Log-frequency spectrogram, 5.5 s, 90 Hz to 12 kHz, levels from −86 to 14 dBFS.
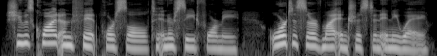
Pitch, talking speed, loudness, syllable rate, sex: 200 Hz, 195 wpm, -19 LUFS, 5.5 syllables/s, female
